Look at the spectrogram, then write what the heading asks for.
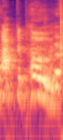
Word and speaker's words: octopodes: it in ode to octopus now as to the question of pronunciation I'll just say that the word rhymes with Socrates but for poetic purposes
